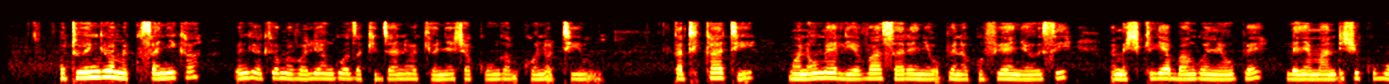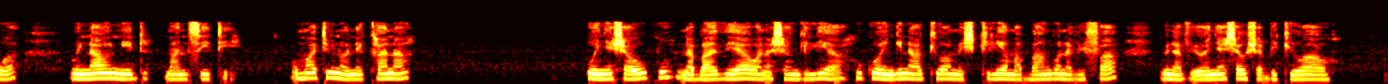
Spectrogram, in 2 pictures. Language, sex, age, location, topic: Swahili, female, 18-24, Kisumu, government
